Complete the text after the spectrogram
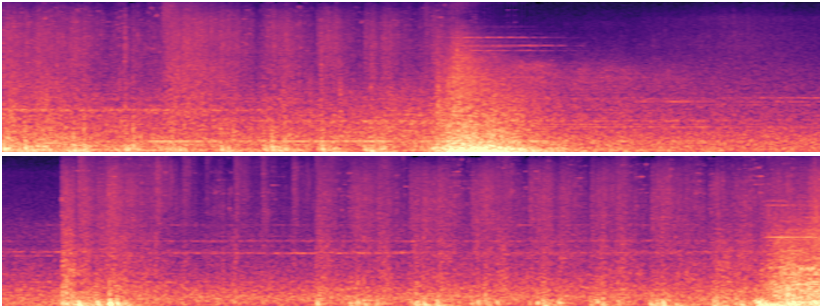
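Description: Quick footsteps patter through grass.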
